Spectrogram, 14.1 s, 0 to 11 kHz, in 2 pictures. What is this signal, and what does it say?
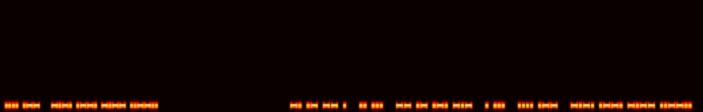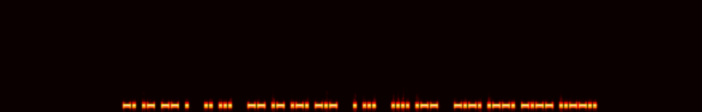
Morse code, heard as a keyed tone, about 64 wpm, 700 Hz. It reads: HW CPY? NAME IS MARK ES HW CPY? NAME IS MARK ES HW CPY?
